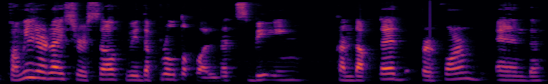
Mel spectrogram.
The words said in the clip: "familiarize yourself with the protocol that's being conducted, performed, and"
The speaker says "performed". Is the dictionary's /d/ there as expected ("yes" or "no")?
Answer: yes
